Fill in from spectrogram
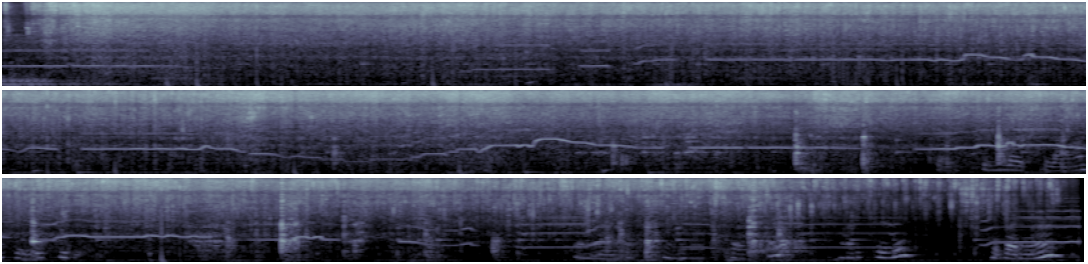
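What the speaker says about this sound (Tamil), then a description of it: "கடுகு பாருங்கள் பொரிஞ்சிட்ருக்கா" Mustard seeds spluttering and popping in hot oil while tempering green apple sambar, a steady close sizzle with dense crackles throughout, under intermittent background music.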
